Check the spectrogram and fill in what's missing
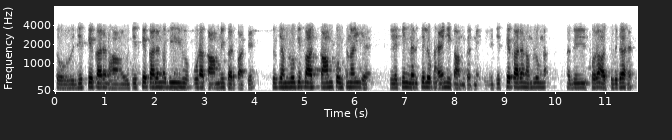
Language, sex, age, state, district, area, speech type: Hindi, male, 30-45, Bihar, Darbhanga, rural, conversation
